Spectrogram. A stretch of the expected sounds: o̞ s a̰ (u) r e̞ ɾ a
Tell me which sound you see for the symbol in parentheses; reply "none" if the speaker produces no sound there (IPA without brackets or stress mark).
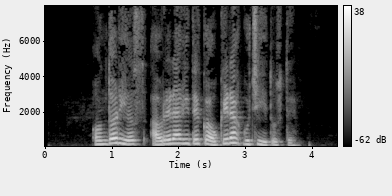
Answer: w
